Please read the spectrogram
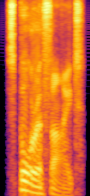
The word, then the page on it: Sporophyte: British English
